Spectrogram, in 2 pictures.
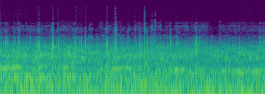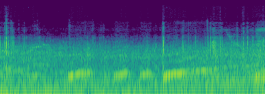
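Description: Electric scooter's motor whining, its pitch holding steady and then rising in several short glides as the speed changes, over a steady rush of wind and path noise, with a few sharp clicks.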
